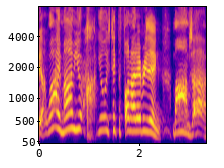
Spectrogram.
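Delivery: put-on high, fast childish whine; a kid complaining that Mom spoils everything; whiny kid. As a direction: whine like a kid denied fun.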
